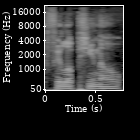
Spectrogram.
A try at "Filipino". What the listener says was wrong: yeah, I think you put the emphasis on the second I, so Filipino.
